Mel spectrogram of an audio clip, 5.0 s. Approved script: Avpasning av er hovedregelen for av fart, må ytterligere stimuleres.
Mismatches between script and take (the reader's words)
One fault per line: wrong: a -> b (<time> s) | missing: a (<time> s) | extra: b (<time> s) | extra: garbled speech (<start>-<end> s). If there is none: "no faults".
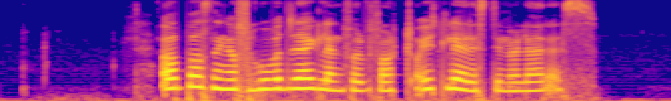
no faults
